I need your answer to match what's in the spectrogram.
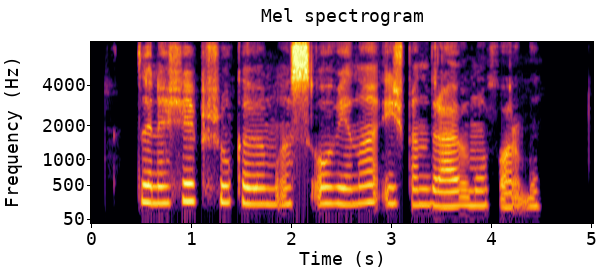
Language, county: Lithuanian, Marijampolė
